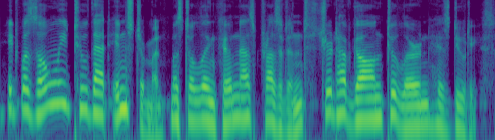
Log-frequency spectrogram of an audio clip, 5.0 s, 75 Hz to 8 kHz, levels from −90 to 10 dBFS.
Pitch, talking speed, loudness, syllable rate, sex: 145 Hz, 205 wpm, -17 LUFS, 5.3 syllables/s, male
